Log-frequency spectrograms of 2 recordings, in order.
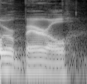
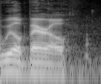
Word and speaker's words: wheelbarrow: yeah I was calling you a wheel call wheel barrel real it's a wheelbarrow wheelbarrow listen there's a there's plenty of words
